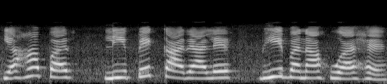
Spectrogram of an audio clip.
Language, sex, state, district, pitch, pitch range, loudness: Hindi, female, Madhya Pradesh, Katni, 305 Hz, 285-325 Hz, -12 LUFS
